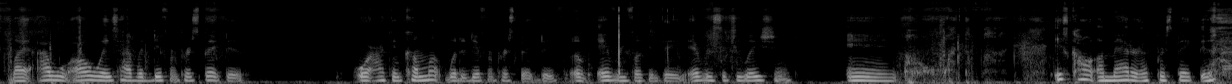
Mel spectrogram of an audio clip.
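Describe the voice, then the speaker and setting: This woman has a fairly low pitch and a normal speaking voice. Her intonation is fairly even, and her pace is moderate. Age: 20s. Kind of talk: casual talk to camera. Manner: casual, conversational.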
